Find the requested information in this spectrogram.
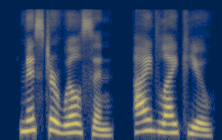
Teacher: Notice the rising intonation on Mr. Wilson, which is used to address someone. Listen for the D in I'd like.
